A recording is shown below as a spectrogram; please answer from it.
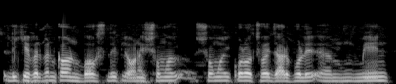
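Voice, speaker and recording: Halting young man tutoring, high voice. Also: little pitch movement, vocal fry, no room sound. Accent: Bangladeshi Bengali. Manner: halting, many fillers and restarts. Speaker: exam tutor. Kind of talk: informal exam-prep lesson. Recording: dull dry close recording.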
